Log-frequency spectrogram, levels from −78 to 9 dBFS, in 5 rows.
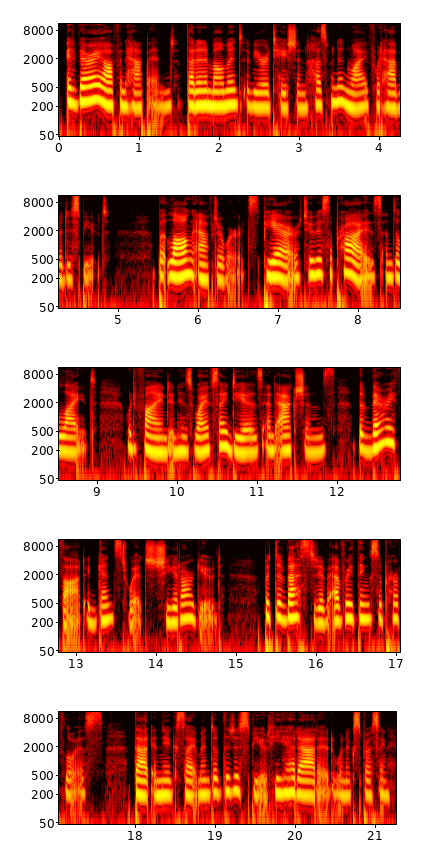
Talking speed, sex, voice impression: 170 wpm, female, very feminine, adult-like, slightly middle-aged, thin, slightly tensed, slightly weak, slightly dark, soft, slightly muffled, very fluent, slightly raspy, slightly cute, slightly cool, intellectual, refreshing, sincere, slightly calm, friendly, reassuring, elegant, sweet, kind, slightly intense, slightly sharp, slightly modest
